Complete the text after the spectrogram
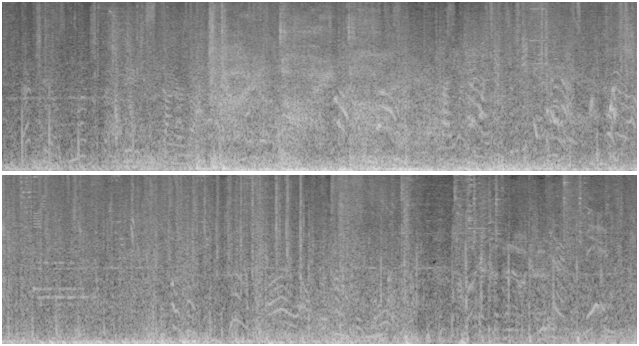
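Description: Gunfire and energy blasts crackle rapidly in a video game.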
